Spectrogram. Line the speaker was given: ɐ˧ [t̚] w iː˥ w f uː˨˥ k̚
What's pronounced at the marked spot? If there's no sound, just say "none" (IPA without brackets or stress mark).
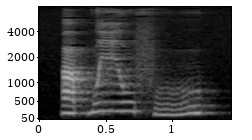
p̚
